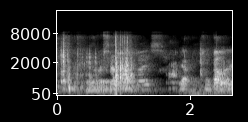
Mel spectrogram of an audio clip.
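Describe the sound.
Several percentile dice clatter and rattle across a hard tabletop in quick, overlapping bursts, fairly loud, with voices murmuring underneath.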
